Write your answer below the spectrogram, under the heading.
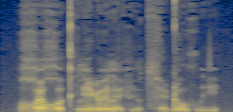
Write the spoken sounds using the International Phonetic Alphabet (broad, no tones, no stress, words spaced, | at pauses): ʁʏʁʷɨkʰli ɳʏlɛ̰fʲo̰t͡sʰɛ̰ ɖoxʷḭ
